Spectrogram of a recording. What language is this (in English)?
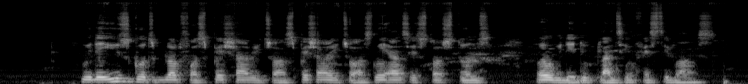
Nigerian Pidgin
